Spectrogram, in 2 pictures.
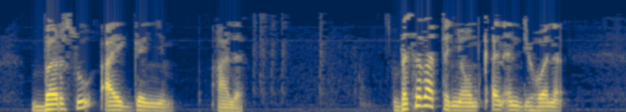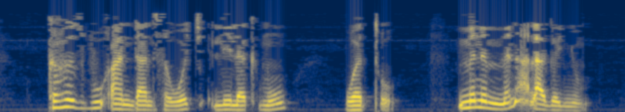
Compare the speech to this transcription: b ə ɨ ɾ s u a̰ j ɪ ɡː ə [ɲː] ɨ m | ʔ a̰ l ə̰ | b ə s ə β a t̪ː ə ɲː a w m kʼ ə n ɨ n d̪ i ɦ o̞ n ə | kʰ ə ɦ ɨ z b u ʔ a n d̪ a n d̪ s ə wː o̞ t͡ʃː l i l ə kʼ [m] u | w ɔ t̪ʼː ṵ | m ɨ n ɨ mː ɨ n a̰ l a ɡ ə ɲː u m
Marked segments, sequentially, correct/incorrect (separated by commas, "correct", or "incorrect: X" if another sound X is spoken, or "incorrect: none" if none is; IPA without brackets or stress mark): correct, correct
